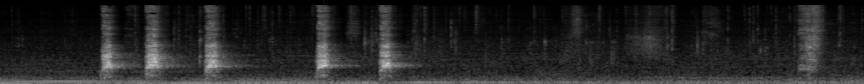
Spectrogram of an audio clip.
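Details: Brussels Griffon in Veracruz letting out five quick sharp barks in the first four seconds, then a pause and one more bark near the end, over low background noise.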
